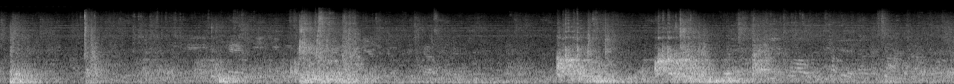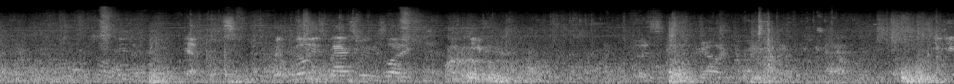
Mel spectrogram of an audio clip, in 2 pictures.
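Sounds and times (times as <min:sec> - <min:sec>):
bowling ball rolling: 0:00.0 - 0:10.3
rumble of balls and pinsetters: 0:00.0 - 0:19.0.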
